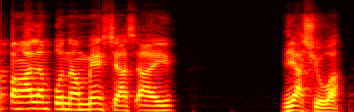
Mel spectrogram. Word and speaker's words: Yahshua: Ngayon, ang tunay at orihinal na pangalan po ng Mesyas ay Yahshua o Yahushua. In short term, Yahshua. Sa ibang pronunciation, Yahushua.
